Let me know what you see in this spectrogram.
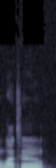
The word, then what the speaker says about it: Latu: So I'm going to stop the slide of Latu from UCLA. Is that how you say his name? – Yes. – Latu.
